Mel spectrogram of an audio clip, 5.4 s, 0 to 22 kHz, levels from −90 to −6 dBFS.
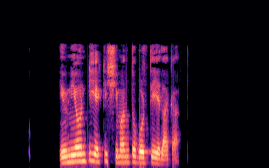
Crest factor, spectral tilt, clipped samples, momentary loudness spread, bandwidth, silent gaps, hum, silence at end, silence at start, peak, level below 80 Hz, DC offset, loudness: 18 dB; -5 dB/octave; under 0.1%; 12 LU; 7.8 kHz; none; none; 1.85 s; 1.2 s; -2 dBFS; -58 dBFS; under 0.1%; -16 LUFS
